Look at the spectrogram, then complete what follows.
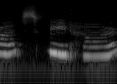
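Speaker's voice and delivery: cutest high, sweet little grandma voice. Doing an impression of a friend's grandma greeting someone, for the friend, in an imitation of a cute grandma voice. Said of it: "the cutest little grandma voice ever".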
